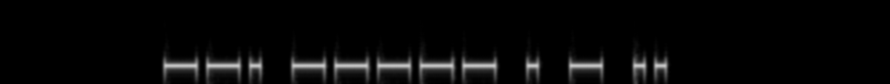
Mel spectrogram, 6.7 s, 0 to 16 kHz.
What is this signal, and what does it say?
Morse code, heard as a keyed tone, about 15 wpm, 700 Hz. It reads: G0ETI
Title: DXCC-100 Call Signs - 5 Characters - Repeated 3x - 15wpm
